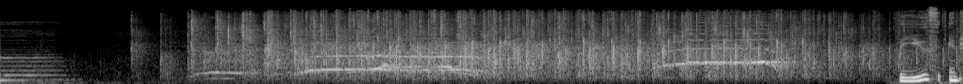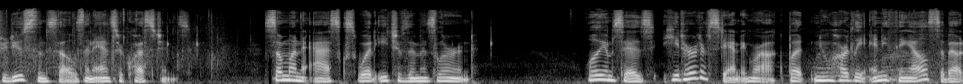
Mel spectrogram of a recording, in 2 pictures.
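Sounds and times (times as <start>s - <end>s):
audience cheering and applauding in standing ovation: 1.3s - 10.2s, 11.2s - 12.0s
speech: 9.0s - 11.6s, 12.3s - 14.4s, 15.5s - 19.2s.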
